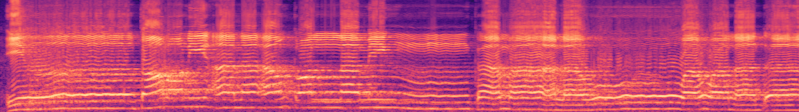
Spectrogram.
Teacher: Sepakat untuk ana semua dalam Al-Quran dibaca pendek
